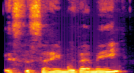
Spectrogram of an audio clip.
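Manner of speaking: usual speaking voice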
